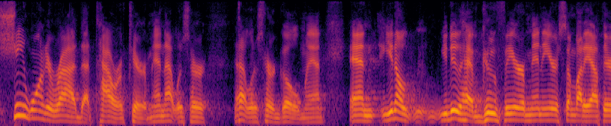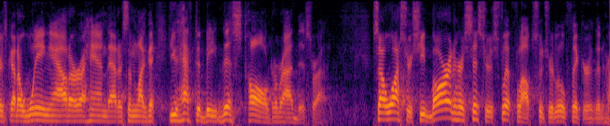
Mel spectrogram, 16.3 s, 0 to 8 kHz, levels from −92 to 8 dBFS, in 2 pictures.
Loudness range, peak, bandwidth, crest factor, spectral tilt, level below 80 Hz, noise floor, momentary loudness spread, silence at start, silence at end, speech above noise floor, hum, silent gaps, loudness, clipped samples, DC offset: 4 LU; -4 dBFS; 8 kHz; 18 dB; -6.5 dB/octave; -56 dBFS; -57 dBFS; 9 LU; 0 s; 0 s; 35 dB; none; none; -22 LUFS; under 0.1%; under 0.1%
